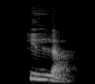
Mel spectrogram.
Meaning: 1. fort 2. castle
- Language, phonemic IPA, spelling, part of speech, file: Marathi, /kil.la/, किल्ला, noun, LL-Q1571 (mar)-किल्ला.wav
